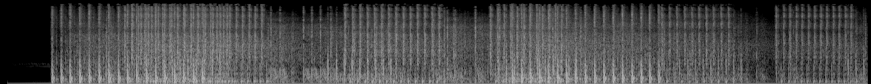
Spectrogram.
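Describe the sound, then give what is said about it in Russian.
Distant machine gun fire over a savanna: long, rapid bursts of crackling shots run almost continuously, broken only by a few brief gaps, and stay fairly loud and steady throughout. “Стрекотня далеких выстрелов полетела над саванной.”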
